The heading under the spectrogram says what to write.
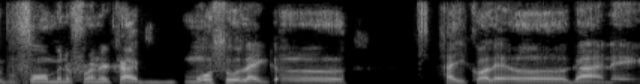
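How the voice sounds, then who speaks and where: A man with a Louisiana accent speaks fairly slowly at a medium pitch with fairly even intonation. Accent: country Louisiana. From Louisiana, Lafayette (north side). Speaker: rapper. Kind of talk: interview. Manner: casual.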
